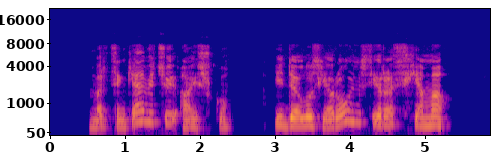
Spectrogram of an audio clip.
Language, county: Lithuanian, Alytus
